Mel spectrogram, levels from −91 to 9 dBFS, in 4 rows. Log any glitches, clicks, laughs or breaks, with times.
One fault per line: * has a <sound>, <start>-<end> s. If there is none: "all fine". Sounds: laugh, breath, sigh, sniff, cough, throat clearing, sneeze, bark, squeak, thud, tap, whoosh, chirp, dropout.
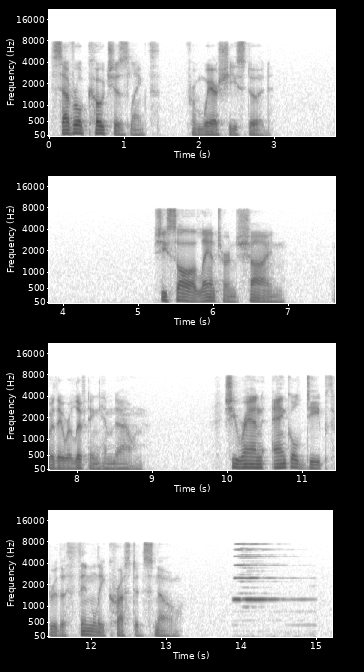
* has a squeak, 13.9-15.0 s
